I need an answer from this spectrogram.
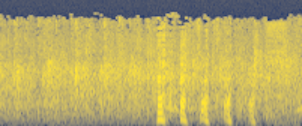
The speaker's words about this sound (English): I will always welcome spontaneous applause, all right? Doesn't matter what it's for. Let's just do that.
